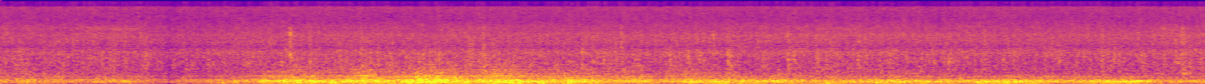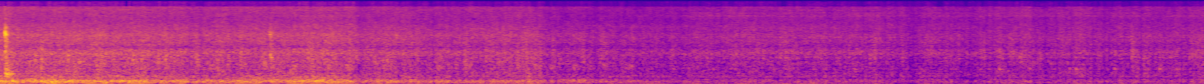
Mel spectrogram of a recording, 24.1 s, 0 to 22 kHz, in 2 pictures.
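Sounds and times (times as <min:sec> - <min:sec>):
thunder rumbling: 0:00.0 - 0:16.2.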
